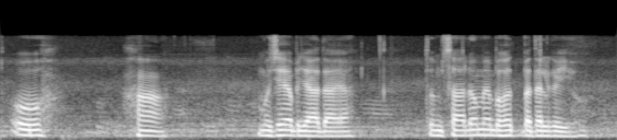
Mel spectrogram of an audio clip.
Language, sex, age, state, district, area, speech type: Urdu, male, 18-30, Uttar Pradesh, Saharanpur, urban, read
